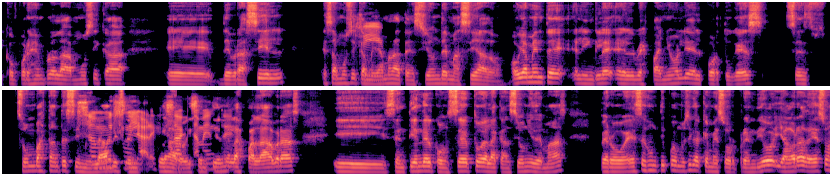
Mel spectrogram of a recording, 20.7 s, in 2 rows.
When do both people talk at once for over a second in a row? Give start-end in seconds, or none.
11.2-13.2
